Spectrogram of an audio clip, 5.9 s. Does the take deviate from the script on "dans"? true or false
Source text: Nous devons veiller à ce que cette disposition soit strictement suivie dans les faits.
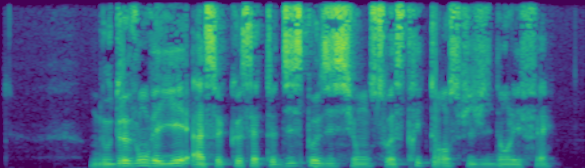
false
